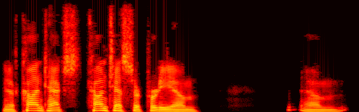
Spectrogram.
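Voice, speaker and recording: A man giving conversational interview answers as a guest author, in a hesitant, halting way, often correcting himself. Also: lowish voice, a bit bright, dry recording, lo-fi sound.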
